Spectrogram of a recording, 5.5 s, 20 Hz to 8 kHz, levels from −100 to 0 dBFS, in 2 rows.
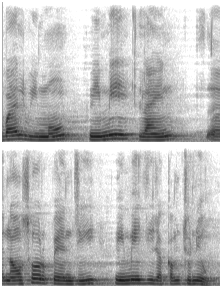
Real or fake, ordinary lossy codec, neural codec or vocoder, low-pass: real; none; none; none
